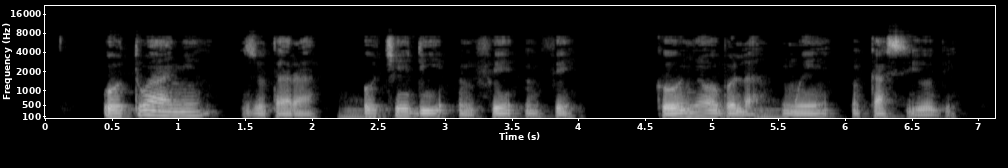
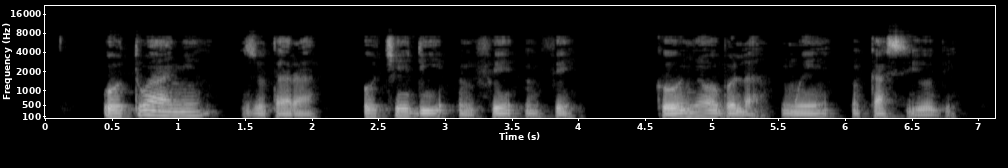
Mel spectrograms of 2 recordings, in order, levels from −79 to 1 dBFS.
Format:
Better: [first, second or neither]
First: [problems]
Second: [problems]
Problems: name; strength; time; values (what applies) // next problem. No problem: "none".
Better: second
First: background sound (Brass instrument); 19 dB below the speech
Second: none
